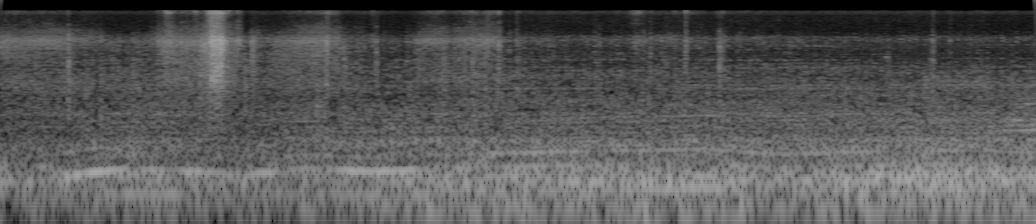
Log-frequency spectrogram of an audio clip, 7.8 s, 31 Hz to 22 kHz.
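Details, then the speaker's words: Hyundai ix35 with a steady low droning hum from the front while driving; hub bearings were suspected but the mechanic doubts it, and new wheel bearings are to be fitted to test. Source not yet identified. "слышали да вот короче такой звук звук не понятно от чего и надо этот звук каким-то образом идентифицировать"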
